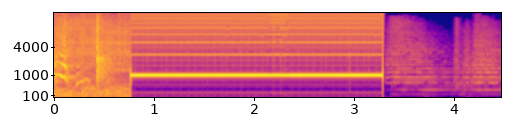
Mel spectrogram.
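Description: A loud, steady electronic bleep tone, held for about two and a half seconds and cut off abruptly. It starts just under a second in, right after a brief shriek of laughter, and faint music follows it.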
